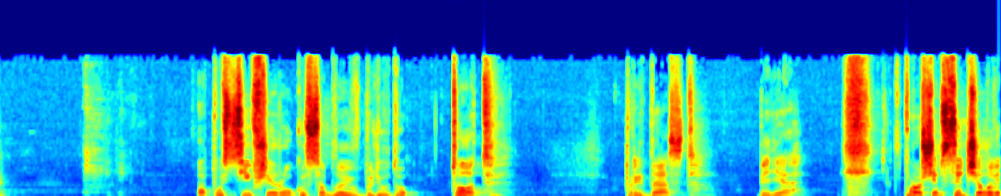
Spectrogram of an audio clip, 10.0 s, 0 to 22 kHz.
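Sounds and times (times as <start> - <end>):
person coughing: 0.8 - 1.4.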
